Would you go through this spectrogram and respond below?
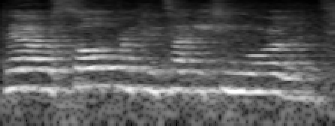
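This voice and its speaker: High-voiced woman, very echoey distant reading. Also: brisk. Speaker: performer reading historical newspaper ads. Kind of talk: staged dramatic reading. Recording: very echoey hall from far off, noisy.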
